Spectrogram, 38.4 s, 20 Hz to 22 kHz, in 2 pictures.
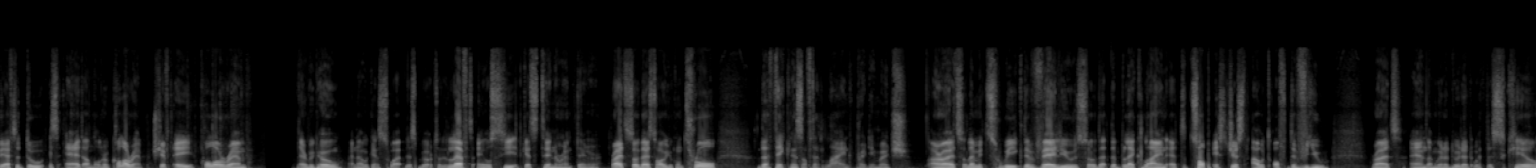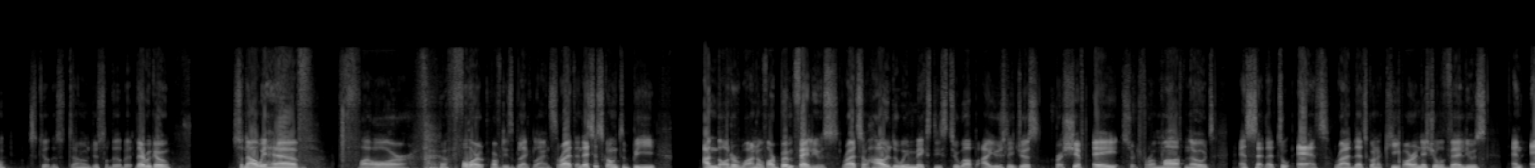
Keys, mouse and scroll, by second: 1.0 shift+a, 3.0 r, 5.0-7.7 drag, 9.4 shift+middle click, 12.6 shift+middle click, 13.6 middle click, 14.0 middle click, 17.4 middle click, 18.8-20.9 shift+drag, 21.7 shift+middle click, 22.3 shift+middle click, 25.4 shift+middle click, 26.5 click, 28.0 click, 32.3 shift+a, 36.2 click, 38.2 click.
